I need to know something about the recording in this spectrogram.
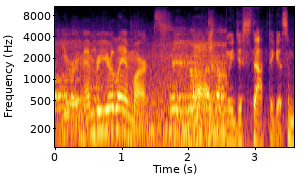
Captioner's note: snorts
